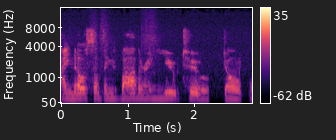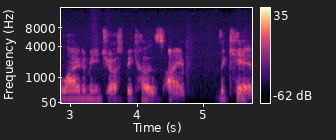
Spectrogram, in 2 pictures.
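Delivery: ordinary delivery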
